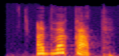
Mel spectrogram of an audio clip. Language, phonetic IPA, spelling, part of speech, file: Russian, [ɐdvɐˈkat], адвокат, noun, Ru-адвокат.ogg
- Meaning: lawyer, attorney, barrister, solicitor, advocate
